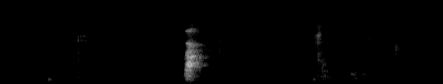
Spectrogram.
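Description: One loud, close dog bark rings out, followed by a fainter second bark and a few soft small sounds in a quiet room.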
